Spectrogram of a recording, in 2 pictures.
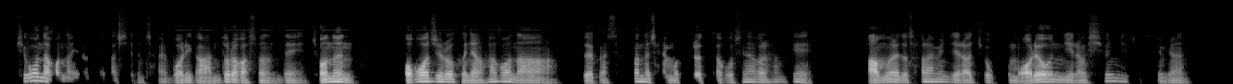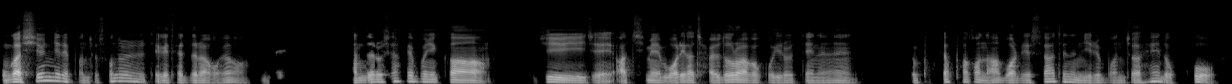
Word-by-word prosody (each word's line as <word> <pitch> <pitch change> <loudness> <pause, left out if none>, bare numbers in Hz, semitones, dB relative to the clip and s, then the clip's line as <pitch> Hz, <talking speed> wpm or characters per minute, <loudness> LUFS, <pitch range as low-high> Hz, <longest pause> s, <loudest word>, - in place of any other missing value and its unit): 피곤하거나 145 - +2
이럴 80 - -9 0.2
때 - - -23
사실은 - - -14
잘 - - -11
머리가 85 -2 +1
안 85 - -4
돌아갔었는데 85 -4 +1
저는 110 -3 +6 0.5
어거지로 130 +2 +7
그냥 90 -1 0
하거나 90 - +1 0.2
'내가 85 0 -1
습관을 125 +6 -2
잘못 95 -1 -6
들였다.'고 90 +1 -4
생각을 115 -1 -2
한 110 +1 -10
게 115 -8 -5 0.5
아무래도 105 +3 +4
사람인지라 115 -8 -1
쪼끔 90 -1 -7
어려운 110 +7 +6
일이랑 95 -2 -2
쉬운 150 +10 -7
일이 130 - -8 0.3
있으면 85 -1 -5 0.4
뭔가 115 +6 +7
쉬운 165 +10 0
일에 150 -6 +1
먼저 85 0 -9
손을 140 - -3
대게 85 - -2
되더라고요. 85 +1 -3
근데 85 -2 -20 0.8
반대로 110 +4 +1
생각해 140 +2 -3
보니까 105 -6 +2 0.4
굳이 100 -4 0
이제 80 - -3
아침에 95 -3 -2
머리가 85 +3 +1
잘 80 -2 -3
돌아가고 95 -6 +2
이럴 85 +2 -4
때는 80 -1 -7 0.5
좀 - - -8
복잡하거나 105 -5 -3
머리를 90 +1 -2
써야 125 +8 -2
되는 120 -7 -4
일을 85 0 -4
먼저 80 +3 -4
해 135 +9 -3
놓고 80 - -2
95 Hz, 340 characters per minute, -26 LUFS, 85-115 Hz, 0.8 s, 어거지로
